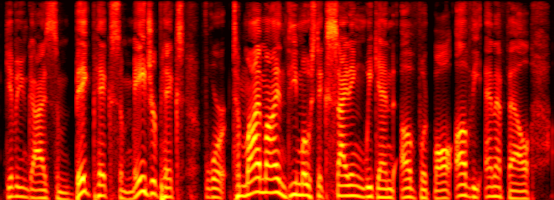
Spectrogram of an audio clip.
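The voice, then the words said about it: Sick, strained voice. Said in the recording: “I apologize for my voice. Once again, I am sick somehow still”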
